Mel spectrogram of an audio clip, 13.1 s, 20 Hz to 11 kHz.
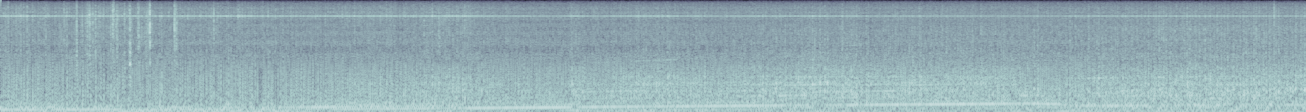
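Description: Renault Mégane R26.R's turbocharged 2.0-litre four-cylinder engine, heard from inside the cabin, pulling hard under acceleration: its pitch climbs steadily, drops once about ten and a half seconds in at an upshift, then climbs again.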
